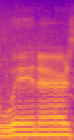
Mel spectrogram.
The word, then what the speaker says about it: winter: On a winner's day. On a winner's day. You think they say winter's day, but they just don't pronounce the T in the word winter cuz they're Americans.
